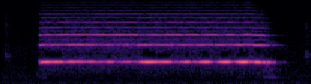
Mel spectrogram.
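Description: A single sustained musical note A played in a third-grade music lesson, a steady bright tone with a clear pitch and rich harmonics, holding evenly for about three seconds before stopping cleanly, alone with no voices.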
